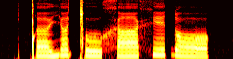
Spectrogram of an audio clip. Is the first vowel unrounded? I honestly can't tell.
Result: yes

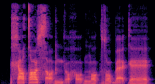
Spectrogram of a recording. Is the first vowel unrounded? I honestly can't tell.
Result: yes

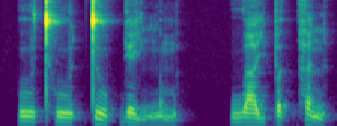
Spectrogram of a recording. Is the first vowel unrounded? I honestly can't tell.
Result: no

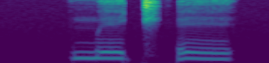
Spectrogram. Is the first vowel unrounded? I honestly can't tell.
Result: yes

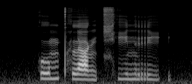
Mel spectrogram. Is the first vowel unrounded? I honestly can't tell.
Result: no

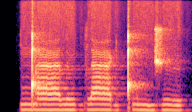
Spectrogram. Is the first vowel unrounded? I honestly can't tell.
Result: yes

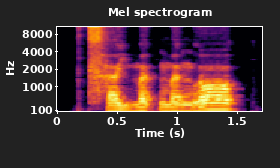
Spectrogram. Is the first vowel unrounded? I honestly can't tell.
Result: yes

